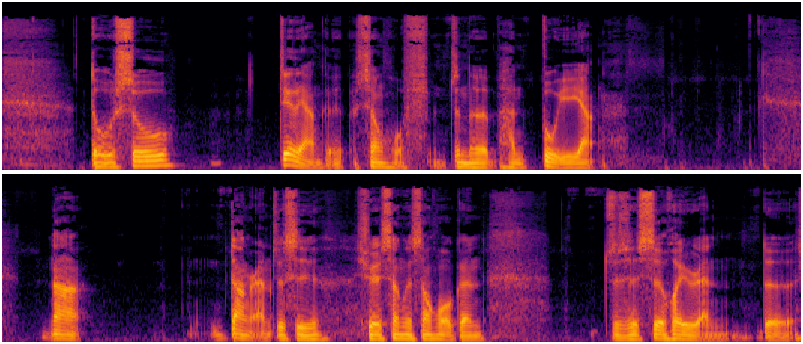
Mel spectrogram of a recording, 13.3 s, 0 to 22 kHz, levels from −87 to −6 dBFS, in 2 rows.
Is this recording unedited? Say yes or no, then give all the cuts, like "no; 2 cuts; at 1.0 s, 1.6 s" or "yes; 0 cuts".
no; 1 cut; at 8.9 s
